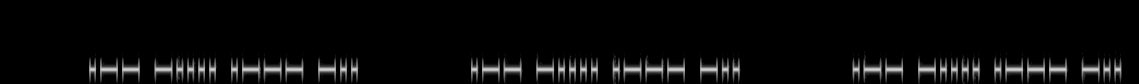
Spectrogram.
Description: Morse code, heard as a keyed tone, about 21 wpm, 700 Hz. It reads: W6JD W6JD W6JD
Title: USA Call Signs - 4 Characters - Repeated 3x - 22wpm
